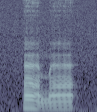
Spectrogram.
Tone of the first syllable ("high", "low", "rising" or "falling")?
falling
